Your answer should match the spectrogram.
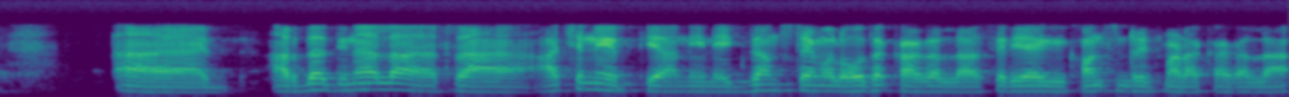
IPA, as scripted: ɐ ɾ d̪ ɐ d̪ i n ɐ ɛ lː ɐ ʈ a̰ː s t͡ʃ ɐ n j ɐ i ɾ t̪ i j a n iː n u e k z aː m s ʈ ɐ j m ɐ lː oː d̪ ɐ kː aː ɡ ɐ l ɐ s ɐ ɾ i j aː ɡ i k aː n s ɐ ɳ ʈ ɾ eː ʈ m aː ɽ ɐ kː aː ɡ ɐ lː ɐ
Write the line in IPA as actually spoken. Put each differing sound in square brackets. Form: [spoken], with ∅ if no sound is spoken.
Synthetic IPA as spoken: ɐ ɾ d̪ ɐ d̪ i n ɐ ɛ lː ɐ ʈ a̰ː [∅] t͡ʃ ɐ n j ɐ i ɾ t̪ i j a n iː n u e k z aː m s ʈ ɐ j m ɐ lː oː d̪ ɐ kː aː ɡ ɐ [lː] ɐ s ɐ ɾ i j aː ɡ i k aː n s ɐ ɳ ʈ ɾ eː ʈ m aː ɽ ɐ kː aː ɡ ɐ lː ɐ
